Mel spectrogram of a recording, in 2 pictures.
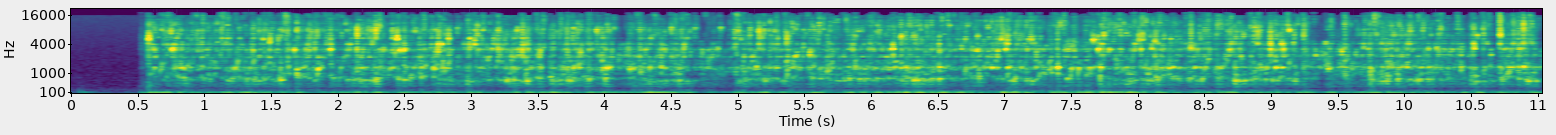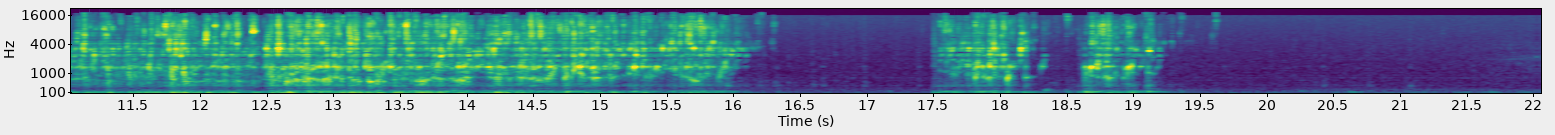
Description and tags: By request.
Water poured into a plastic half-gallon (about 2L) container.
AKG condenser microphone M-Audio Delta AP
